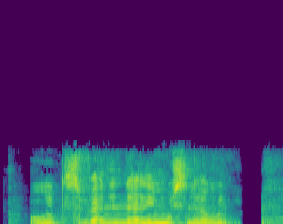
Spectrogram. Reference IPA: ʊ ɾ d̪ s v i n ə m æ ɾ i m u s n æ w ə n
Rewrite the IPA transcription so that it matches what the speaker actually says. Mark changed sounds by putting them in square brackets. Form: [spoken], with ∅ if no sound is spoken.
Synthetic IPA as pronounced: ʊ ɾ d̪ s v [æ] n ə [n] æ ɾ i m u s n æ w ə n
